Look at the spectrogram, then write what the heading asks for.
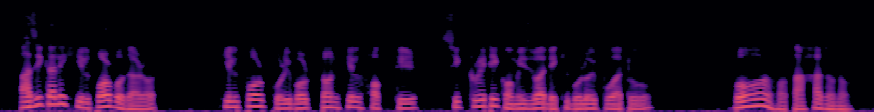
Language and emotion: Assamese, sad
